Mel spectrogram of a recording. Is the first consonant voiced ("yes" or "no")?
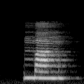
yes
